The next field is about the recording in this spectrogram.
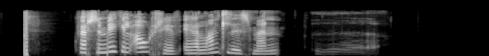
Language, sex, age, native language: Icelandic, female, 40-49, Icelandic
